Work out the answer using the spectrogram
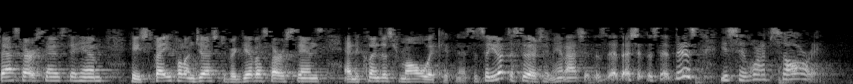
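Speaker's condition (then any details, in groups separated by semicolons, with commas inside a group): No condition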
